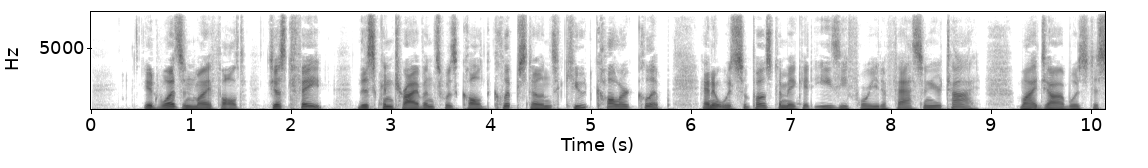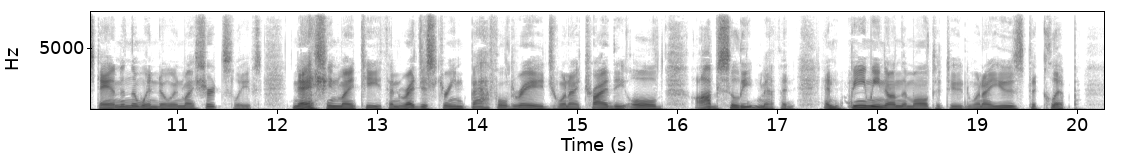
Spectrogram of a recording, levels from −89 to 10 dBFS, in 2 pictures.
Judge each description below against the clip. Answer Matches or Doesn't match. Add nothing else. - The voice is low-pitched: Matches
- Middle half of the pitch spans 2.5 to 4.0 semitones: Doesn't match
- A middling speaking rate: Matches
